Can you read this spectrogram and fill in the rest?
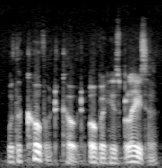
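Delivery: ordinary delivery, nothing marked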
